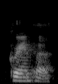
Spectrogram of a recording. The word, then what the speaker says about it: grandpa: grandparents Grandma and Grandpa there's no D though I spell it with a d but I never say it with the days grandma grandpa see one of my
